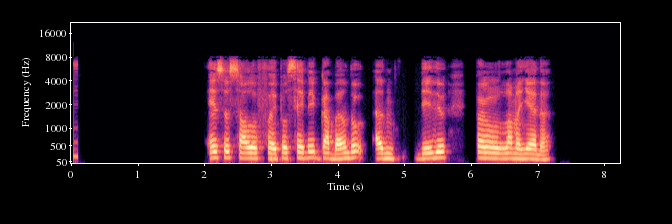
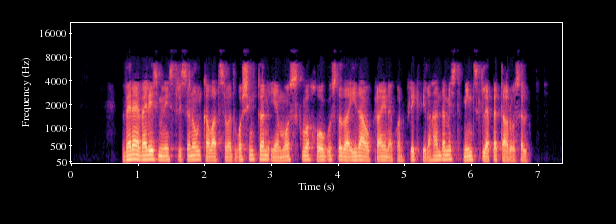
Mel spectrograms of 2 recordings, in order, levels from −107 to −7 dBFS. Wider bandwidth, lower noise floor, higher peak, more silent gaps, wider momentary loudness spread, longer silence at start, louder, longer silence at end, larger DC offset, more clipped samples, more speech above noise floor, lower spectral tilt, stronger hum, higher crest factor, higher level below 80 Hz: first, 8 kHz vs 7.2 kHz; first, under -90 dBFS vs -84 dBFS; about the same, -2 dBFS vs -2 dBFS; first, 0.19-1.99 s, 5.95-6.06 s vs none; about the same, 8 LU vs 9 LU; second, 0.05 s vs 0.75 s; first, -15 LUFS vs -21 LUFS; first, 1.05 s vs 0.55 s; neither; neither; first, over 75 dB vs 64 dB; second, -5 dB/octave vs -6.5 dB/octave; neither; about the same, 16 dB vs 18 dB; second, -56 dBFS vs -46 dBFS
